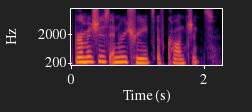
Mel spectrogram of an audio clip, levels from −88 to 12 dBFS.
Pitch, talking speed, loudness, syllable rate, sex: 240 Hz, 130 wpm, -18 LUFS, 4.7 syllables/s, female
